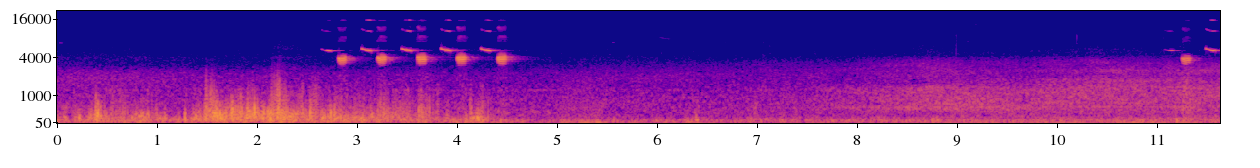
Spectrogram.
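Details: Great tit giving a short run of see-saw two-note whistles, high then lower, repeated briskly, while a loud low rumble fills the background before fading into steady hiss, then another phrase begins at the end.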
